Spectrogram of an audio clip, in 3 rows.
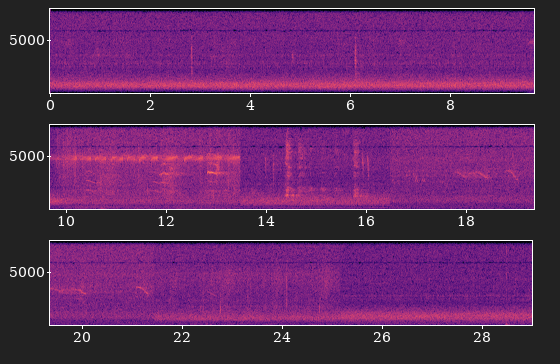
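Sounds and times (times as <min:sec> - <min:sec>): downward-slurred bird calls: 0:09.6 - 0:17.1
wild birds chirping: 0:09.6 - 0:25.2
low background hum: 0:09.6 - 0:29.0.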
